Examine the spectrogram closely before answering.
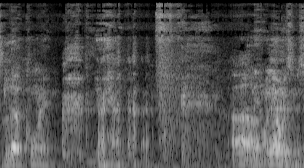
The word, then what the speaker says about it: LyQuin: I always pronounce it LyQuin in my head. Just, Yeah, people be just calling just Lysol, disclaimer, NyQuil, yeah. all type of shit. I'm like, it's LyQuin.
